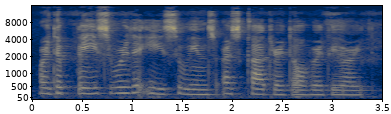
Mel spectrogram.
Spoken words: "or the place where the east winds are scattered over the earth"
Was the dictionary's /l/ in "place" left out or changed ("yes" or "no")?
yes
